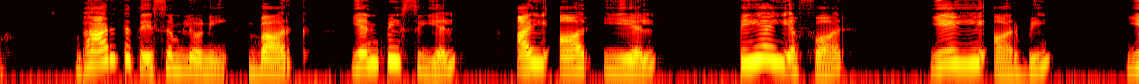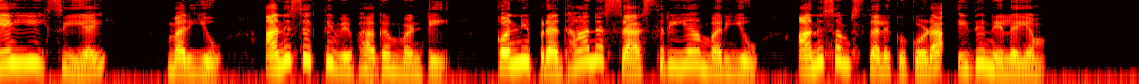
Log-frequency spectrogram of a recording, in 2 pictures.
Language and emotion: Telugu, neutral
